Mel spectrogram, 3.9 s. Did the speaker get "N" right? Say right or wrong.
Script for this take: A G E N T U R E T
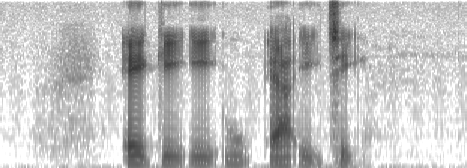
wrong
